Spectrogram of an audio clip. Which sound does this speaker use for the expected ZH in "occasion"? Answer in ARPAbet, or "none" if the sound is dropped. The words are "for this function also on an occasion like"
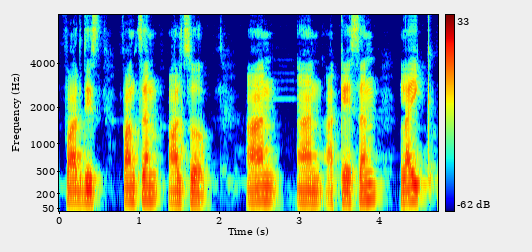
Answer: S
